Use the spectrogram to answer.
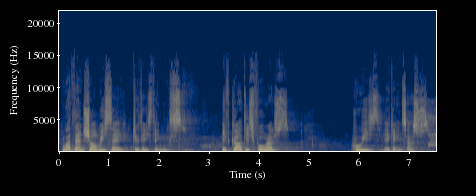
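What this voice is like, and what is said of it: Speaks English with a foreign accent. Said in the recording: “if you are having problem with my accent”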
